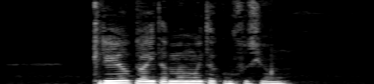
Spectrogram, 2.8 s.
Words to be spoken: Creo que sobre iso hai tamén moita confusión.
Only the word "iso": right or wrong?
wrong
